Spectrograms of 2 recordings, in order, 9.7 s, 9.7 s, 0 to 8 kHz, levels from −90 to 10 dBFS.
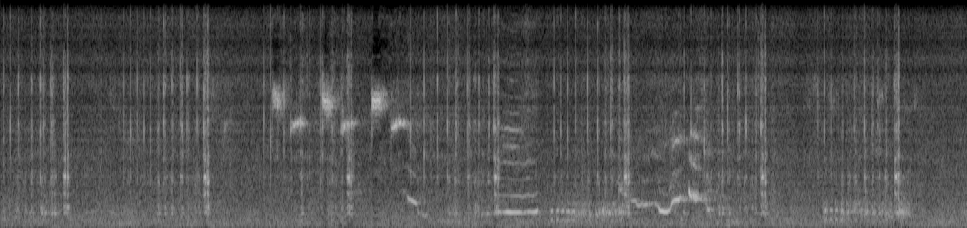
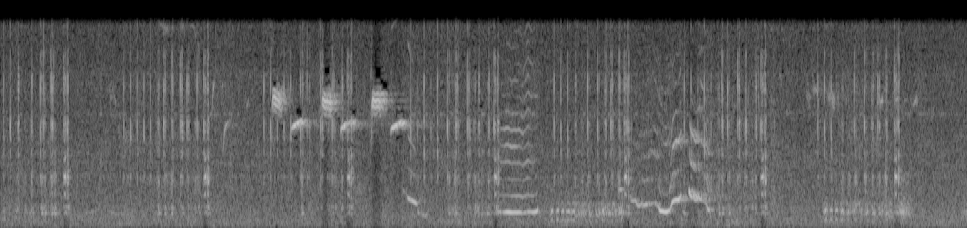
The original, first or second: second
